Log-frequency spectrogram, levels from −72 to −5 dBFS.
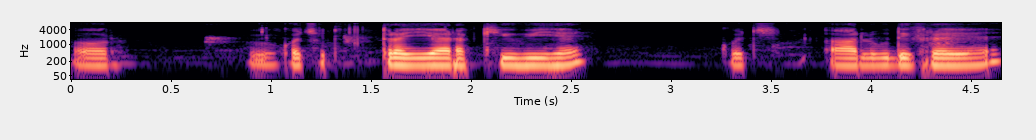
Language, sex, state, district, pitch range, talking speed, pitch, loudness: Hindi, male, Uttar Pradesh, Budaun, 135-150 Hz, 155 wpm, 135 Hz, -19 LUFS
